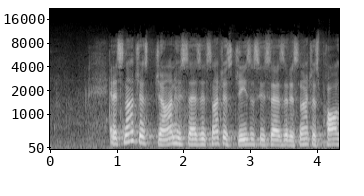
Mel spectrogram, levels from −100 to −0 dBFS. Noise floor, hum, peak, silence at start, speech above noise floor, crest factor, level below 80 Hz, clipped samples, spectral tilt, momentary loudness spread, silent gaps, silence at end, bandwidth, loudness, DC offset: -47 dBFS; none; -4 dBFS; 0.65 s; 29 dB; 16 dB; -54 dBFS; under 0.1%; -5 dB/octave; 3 LU; none; 0 s; 10.5 kHz; -19 LUFS; under 0.1%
